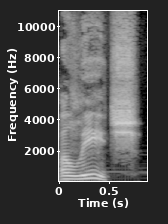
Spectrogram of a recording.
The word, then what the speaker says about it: Aliech: A leech. A leech, just says it as a leech.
